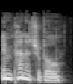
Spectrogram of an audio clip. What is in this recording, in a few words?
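"impenetrable", British English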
